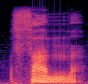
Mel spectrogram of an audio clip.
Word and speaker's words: femmes: S at the end, and as we said, you don't pronounce it, so you get des femmes, okay?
